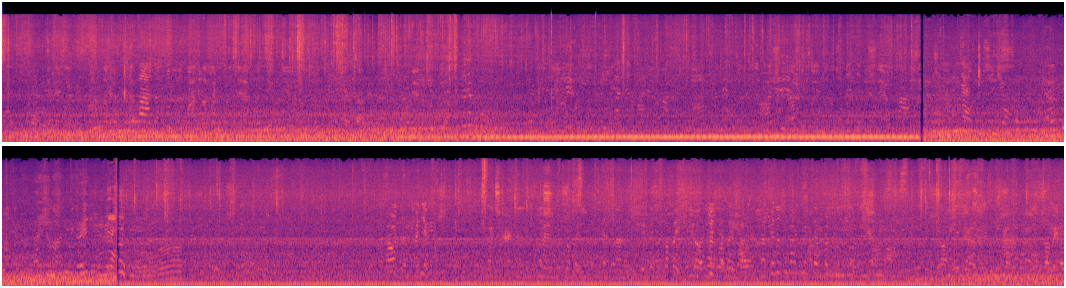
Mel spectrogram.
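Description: Vehicle engine and road noise heard from inside a moving vehicle: a steady low engine hum, louder for several seconds in the first half, then settling after about two-thirds of the way to a lower, quieter steady hum, as when the vehicle slows and idles in traffic.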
